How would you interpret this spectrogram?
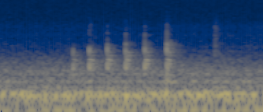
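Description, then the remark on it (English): A soft, quick series of about six light knocks on a door, evenly spaced, followed by one fainter tap, over a low steady hum with no voices. “And so you go and you knock on the door very gently.”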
